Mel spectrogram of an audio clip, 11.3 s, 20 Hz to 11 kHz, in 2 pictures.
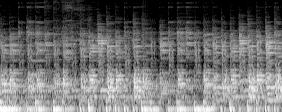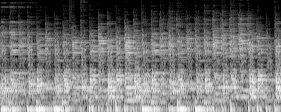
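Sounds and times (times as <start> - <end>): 
FM synthesized percussion: 0.0 - 11.2.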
